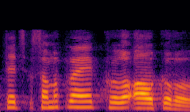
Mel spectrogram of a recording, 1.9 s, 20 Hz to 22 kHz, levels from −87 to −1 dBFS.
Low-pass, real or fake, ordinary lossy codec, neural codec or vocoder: 7.2 kHz; fake; AAC, 32 kbps; codec, 16 kHz, 0.5 kbps, FunCodec, trained on LibriTTS, 25 frames a second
